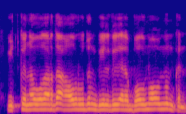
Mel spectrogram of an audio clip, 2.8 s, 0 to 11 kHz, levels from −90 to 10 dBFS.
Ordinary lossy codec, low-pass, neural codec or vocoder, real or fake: none; 7.2 kHz; codec, 16 kHz, 4 kbps, FreqCodec, larger model; fake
